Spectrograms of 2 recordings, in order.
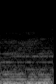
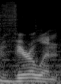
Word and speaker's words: virulent: These Leviathans have impacted and embedded themselves deep into each planet, spreading a virulent phase-on carried inside their bodies. You said virulent, very weird. You pronounced the U in virulent.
